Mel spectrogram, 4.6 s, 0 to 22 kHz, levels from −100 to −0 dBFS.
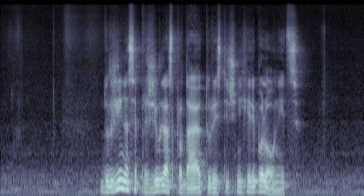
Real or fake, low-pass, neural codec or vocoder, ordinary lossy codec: fake; 19.8 kHz; autoencoder, 48 kHz, 128 numbers a frame, DAC-VAE, trained on Japanese speech; none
